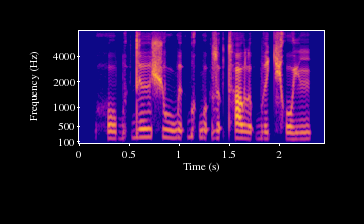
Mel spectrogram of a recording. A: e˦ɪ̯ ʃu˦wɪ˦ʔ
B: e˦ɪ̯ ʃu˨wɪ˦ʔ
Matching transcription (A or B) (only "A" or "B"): B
